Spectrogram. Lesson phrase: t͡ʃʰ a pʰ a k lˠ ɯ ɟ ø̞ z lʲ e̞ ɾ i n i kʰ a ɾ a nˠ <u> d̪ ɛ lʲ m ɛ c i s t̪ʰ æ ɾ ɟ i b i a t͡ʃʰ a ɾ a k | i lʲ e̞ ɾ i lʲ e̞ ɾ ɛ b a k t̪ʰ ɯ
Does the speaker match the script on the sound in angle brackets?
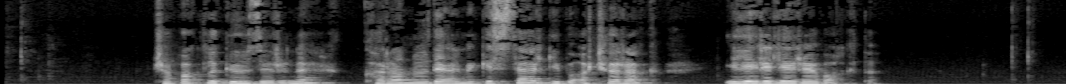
no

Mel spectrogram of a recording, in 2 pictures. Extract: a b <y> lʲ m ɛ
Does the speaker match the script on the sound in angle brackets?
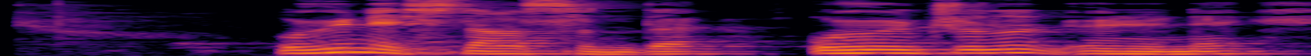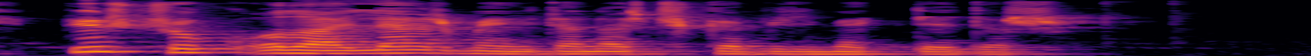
no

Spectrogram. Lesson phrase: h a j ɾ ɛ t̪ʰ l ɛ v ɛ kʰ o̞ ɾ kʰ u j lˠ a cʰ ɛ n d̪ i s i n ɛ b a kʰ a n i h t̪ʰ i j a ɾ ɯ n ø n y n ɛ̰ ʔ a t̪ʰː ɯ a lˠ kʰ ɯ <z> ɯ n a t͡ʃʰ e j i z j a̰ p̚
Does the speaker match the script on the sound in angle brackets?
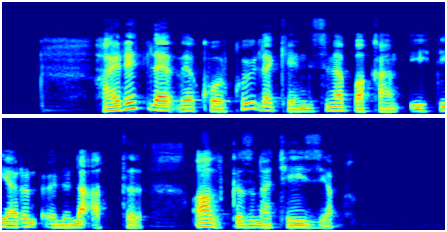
yes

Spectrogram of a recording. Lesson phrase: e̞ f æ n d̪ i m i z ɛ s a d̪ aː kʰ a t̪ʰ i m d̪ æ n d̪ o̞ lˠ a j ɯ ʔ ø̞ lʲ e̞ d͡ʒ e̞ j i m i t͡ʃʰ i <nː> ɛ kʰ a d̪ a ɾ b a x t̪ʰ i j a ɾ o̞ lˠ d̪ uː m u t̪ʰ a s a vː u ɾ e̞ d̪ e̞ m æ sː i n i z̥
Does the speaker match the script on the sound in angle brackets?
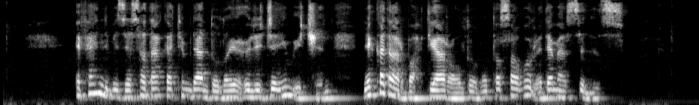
yes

